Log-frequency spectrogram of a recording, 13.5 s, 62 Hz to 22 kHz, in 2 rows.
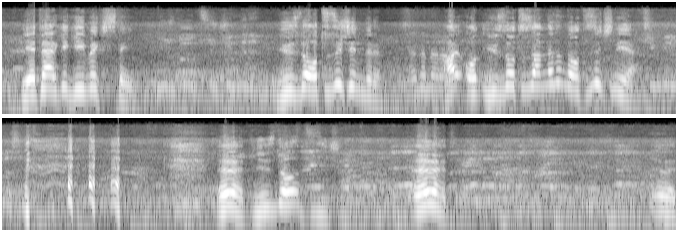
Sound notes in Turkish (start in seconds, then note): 6.9 kahkaha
